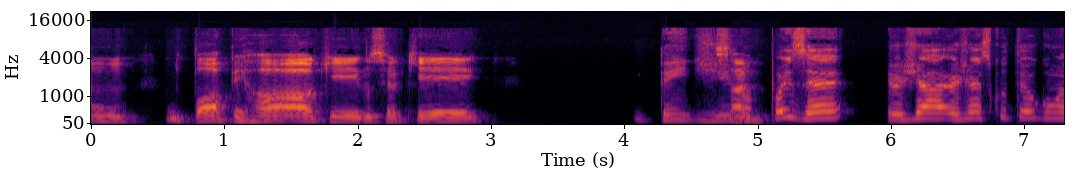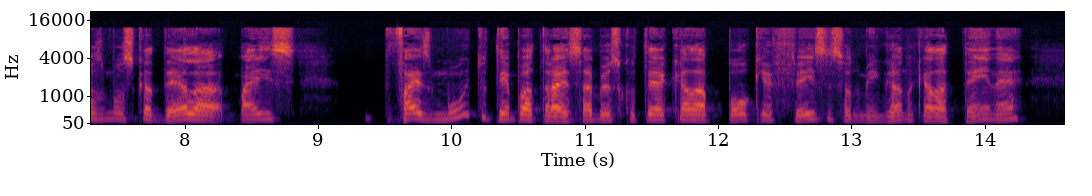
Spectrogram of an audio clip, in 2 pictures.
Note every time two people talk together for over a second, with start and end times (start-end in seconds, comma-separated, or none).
none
